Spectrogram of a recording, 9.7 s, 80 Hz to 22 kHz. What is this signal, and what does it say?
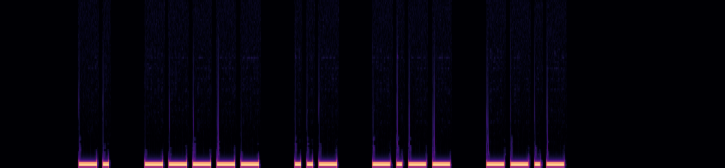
Morse code, heard as a keyed tone, about 16 wpm, spaced as for 11 wpm, 700 Hz. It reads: N0UYQ
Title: USA Call Signs - 5 Characters - 2x Character Spacing - 15wpm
